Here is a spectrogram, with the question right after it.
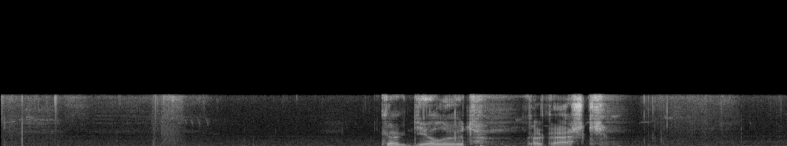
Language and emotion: Russian, neutral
